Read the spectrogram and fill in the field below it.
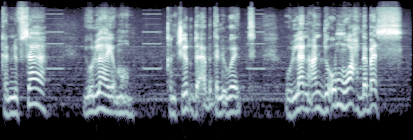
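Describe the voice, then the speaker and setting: An actress playing a fierce, sharp-tongued older matriarch in an Egyptian TV drama, speaking with an Egyptian accent. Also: female voice, low-pitched, quick pace, soft background music. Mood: grieving. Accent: Egyptian Arabic. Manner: sharp, mocking, threatening.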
